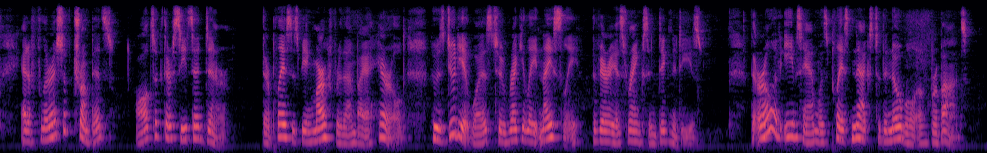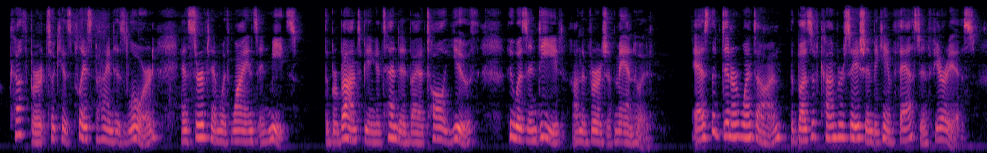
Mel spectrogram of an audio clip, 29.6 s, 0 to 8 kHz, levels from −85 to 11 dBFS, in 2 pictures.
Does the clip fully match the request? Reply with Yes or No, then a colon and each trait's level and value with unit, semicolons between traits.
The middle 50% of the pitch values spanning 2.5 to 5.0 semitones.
No: wide, 5.5 semitones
